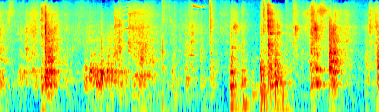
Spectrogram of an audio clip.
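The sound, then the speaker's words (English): Doors being closed one after another, a few heavy thuds and bangs spaced irregularly over a steady rumble of room noise and shuffling, fairly loud. “Could we just close the doors, if you don't mind?”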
